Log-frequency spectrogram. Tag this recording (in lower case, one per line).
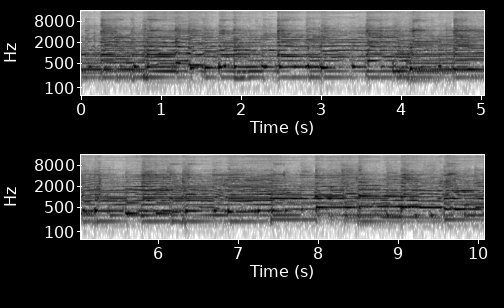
music
guitar
country
acoustic guitar
musical instrument
bowed string instrument
plucked string instrument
